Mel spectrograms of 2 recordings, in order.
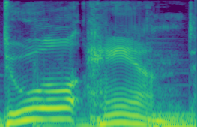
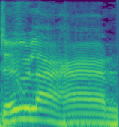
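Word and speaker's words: Dullahan: It's pronounced ein hairyar. Say tires? It's satyrs. Okay, I think I got this one. Dual hand. Doulahan.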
